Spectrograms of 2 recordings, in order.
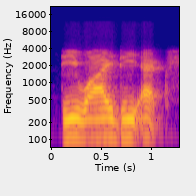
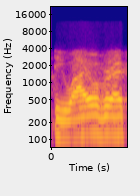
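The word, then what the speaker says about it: dy/dx: uh pretty cool uh d y d x right and that's that's how you pronounce it it's red d y d x right not d y over x or d y divide by x we call it d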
